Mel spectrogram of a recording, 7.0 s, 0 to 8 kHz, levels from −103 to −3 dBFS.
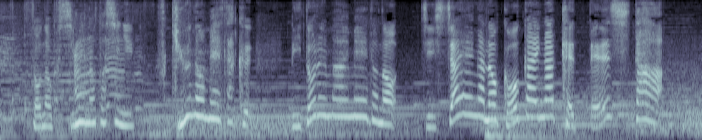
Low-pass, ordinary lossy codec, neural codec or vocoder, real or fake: none; none; none; real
